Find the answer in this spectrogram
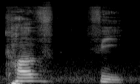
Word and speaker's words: Covfefe: Covfefe, noun, pronounced Covfefe, a portmanteau of coverage and the internet slang term Muh Fee Fees.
